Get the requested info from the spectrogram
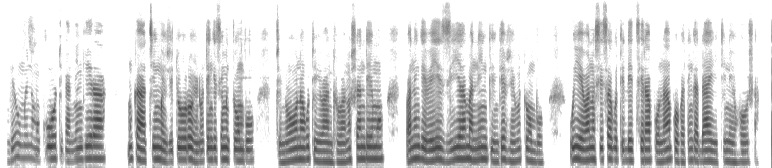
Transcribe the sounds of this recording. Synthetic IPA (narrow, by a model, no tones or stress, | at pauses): ŋɡe̞umwe̞nemukuwotikaniŋɡiɾa | mukatimwe̞ʐito̞ɾo̞ʐino̞te̞ŋɡe̞samuto̞mbo̞ | tino̞ːnakutiʋantʰuʋano̞ʃande̞mo̞ | ʋʔa̰ne̞ŋɡe̞ʋeizijamaniŋɡiŋɡe̞ʐe̞muto̞mbo̞uje̞ʋano̞sisakutiɗe̞t͡se̞ɾapo̞napo̞patiŋɡaɗaitine̞ɦo̞ːʃa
